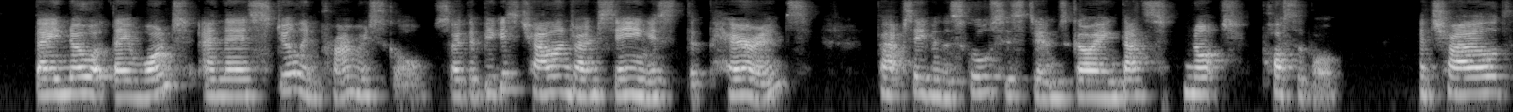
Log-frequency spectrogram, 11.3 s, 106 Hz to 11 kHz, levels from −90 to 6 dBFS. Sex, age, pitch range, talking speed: female, 20-39, 200-235 Hz, 165 wpm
